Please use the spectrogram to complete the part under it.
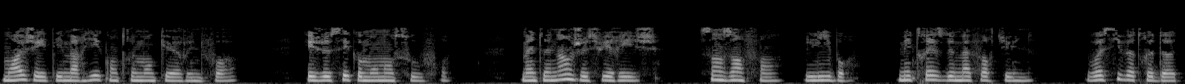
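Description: A secretive, wealthy mother, read by a woman in a spoken storybook, her voice low and held in a narrow, even line. The sound is muffled and lo-fi. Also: takes it slowly. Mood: solemn. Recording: muffled lo-fi recording.

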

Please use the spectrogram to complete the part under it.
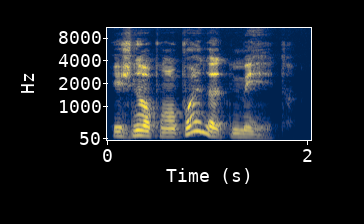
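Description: A man's voice: medium pitch, wildly swooping pitch, drawn-out words, dark tone, heavily acted. A man voicing a timid, frightened young peasant servant woman who answers meekly, in a storybook reading. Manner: meek, submissive replies.

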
